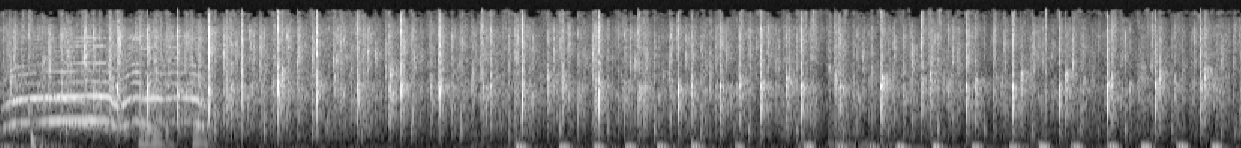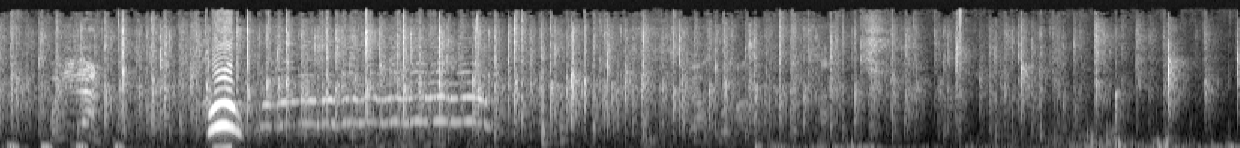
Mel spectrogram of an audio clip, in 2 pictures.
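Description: A crowd applauds steadily for about fifteen seconds to welcome comedian and journalist Ina Lundström as a guest. The applause is a dense patter of many hands, with a few high whoops and cheers rising above it before the clapping thins out at the end.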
